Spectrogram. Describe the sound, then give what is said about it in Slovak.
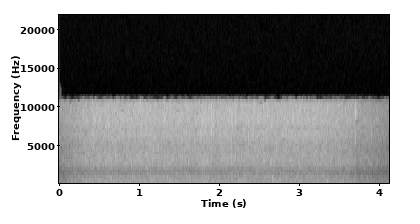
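Steady, loud rushing floodwater roars continuously with a dense, unbroken churn and no voices: the Levodský stream and the Hornád river, filled by incessant rain, in Markušovce in the Spiš region of Slovakia. “Neutíchajúci dážď naplnil korito Levodského potoka a Hornádu a už o polnoci bola ulica pod horou, pol metra pod vodou.”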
